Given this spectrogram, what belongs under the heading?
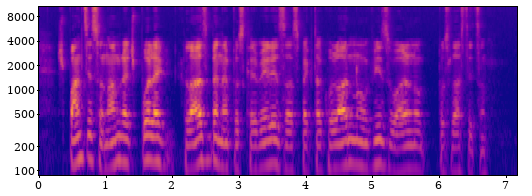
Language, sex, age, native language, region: Slovenian, male, 18-29, Slovenian, Drava region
